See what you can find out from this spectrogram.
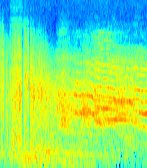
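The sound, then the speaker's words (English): A grenade explosion, a brief sharp crack followed by a loud, sustained roaring rumble that continues through the whole clip. “please push wagons toward the grenade so that it kills both freaking Sykes and wagons at the same time, and we are saved. Okay, I pushed him. And it explodes.”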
